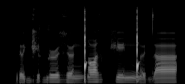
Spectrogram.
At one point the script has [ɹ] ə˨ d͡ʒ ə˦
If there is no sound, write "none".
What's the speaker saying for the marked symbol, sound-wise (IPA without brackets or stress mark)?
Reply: ɾ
